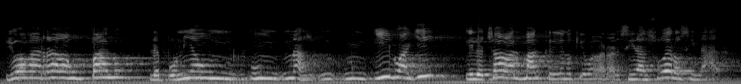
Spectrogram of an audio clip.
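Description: A man preaching as pastor, emphatic, repeating phrases for weight and dropping low at the ends of phrases. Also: fairly quick, dull audio, slight background noise. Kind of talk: sermon with illustrative stories. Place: church sanctuary. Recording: long hall reverb.

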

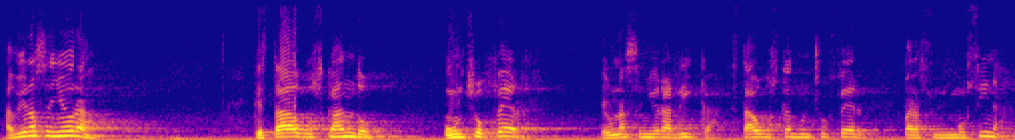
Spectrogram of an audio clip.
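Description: A man preaching as pastor, emphatic, repeating phrases for weight and dropping low at the ends of phrases. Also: fairly quick, warm tone. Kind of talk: sermon with illustrative stories. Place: church sanctuary. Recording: long hall reverb.

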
